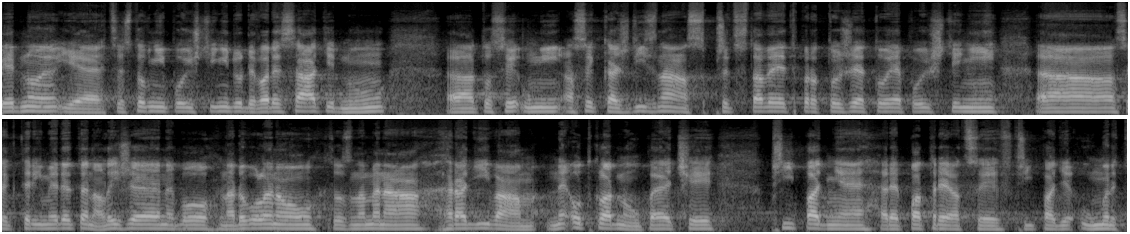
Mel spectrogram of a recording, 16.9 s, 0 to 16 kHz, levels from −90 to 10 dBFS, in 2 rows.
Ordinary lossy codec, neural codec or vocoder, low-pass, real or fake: Opus, 32 kbps; vocoder, 48 kHz, 128 mel bands, Vocos; 14.4 kHz; fake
